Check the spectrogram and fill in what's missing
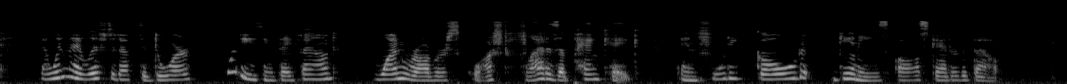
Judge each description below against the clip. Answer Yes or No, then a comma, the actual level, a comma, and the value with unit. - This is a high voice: Yes, high, 225 Hz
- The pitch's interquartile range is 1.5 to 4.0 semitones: No, average, 4.7 semitones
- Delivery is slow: No, average, 155 wpm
